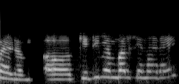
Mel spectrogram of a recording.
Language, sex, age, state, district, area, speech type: Marathi, female, 18-30, Maharashtra, Mumbai Suburban, urban, conversation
